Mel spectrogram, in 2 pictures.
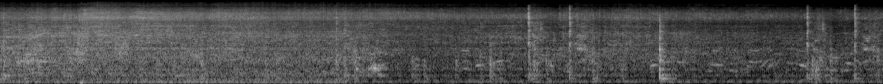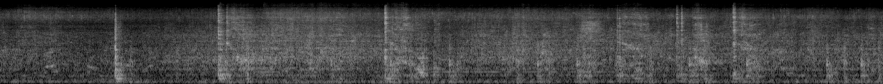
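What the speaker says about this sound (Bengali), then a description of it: "মশলাগুলোকে ভালো করে কষিয়ে নেব" Steady oily sizzle of spices frying in a pan for chickpea ghugni, with scattered scraping clicks of a spoon stirring throughout; no talking.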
